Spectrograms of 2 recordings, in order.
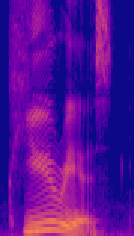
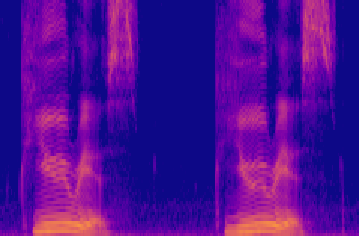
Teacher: The stress is on the first syllable.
